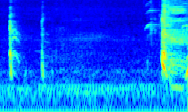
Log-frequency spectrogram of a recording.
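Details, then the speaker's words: Adult woman's cough: two faint brief coughs, then a louder, harsher cough burst in a quiet room. "हाँ हाँ खांसी आ रही थी ना मुझे, क्या करूँ?"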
